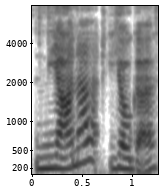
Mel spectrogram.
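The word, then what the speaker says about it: Jnana: this are is the path of Nana yoga so that's knowledge that's spelled as j n n a Nana yoga The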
